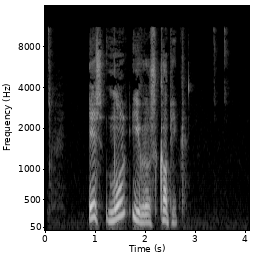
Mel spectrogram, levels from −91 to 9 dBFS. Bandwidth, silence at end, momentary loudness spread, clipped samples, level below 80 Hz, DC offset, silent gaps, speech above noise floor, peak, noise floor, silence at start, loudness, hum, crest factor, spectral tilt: 11.5 kHz; 1.3 s; 18 LU; under 0.1%; -62 dBFS; under 0.1%; none; 53 dB; -4 dBFS; -73 dBFS; 0.9 s; -20 LUFS; none; 18 dB; -5.5 dB/octave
